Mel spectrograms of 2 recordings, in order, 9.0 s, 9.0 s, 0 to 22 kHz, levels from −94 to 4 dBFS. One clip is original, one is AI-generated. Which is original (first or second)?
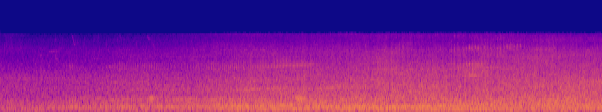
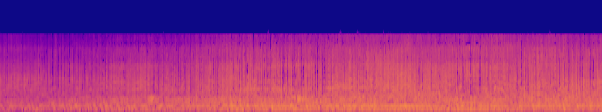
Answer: first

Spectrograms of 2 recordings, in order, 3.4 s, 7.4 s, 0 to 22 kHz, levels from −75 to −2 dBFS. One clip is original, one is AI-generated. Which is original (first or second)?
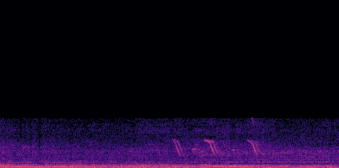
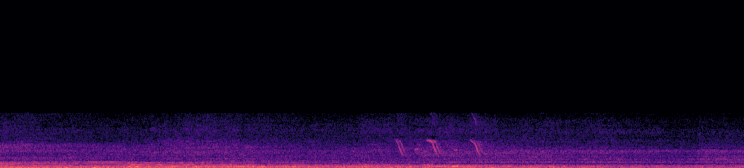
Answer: first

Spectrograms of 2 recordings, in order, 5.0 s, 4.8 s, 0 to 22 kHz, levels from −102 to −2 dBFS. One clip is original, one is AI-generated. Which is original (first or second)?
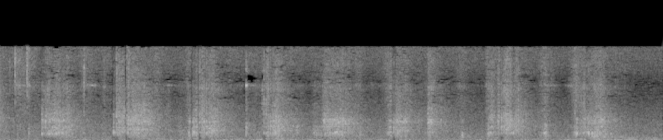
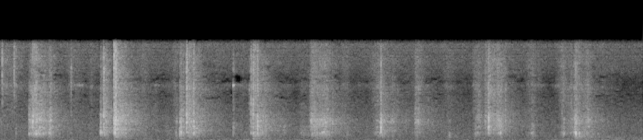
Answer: first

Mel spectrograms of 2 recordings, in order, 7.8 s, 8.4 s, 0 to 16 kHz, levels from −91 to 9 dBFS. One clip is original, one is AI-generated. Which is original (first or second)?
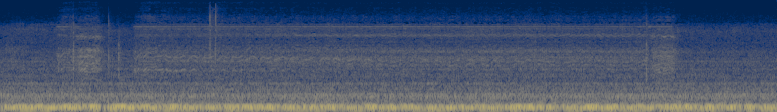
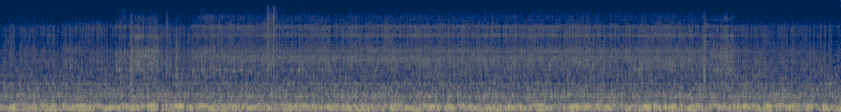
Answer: first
